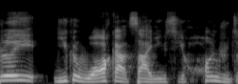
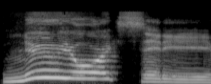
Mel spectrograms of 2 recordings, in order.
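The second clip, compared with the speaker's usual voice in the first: very slow, louder, stretched words; grand drawn-out announcement; 2 semitones higher, 6 dB louder, much slower than usual. Pretend. Asked about New York City, answering in a grand drawl. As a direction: savor each word like a slogan.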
